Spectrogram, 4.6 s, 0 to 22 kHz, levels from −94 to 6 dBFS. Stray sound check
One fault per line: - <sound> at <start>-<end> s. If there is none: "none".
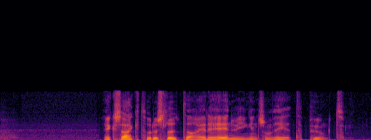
none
